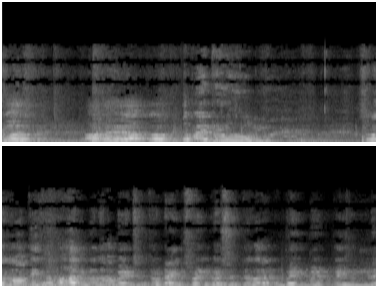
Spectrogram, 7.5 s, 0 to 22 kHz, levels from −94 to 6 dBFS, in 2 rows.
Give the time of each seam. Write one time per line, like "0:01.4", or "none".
0:01.7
